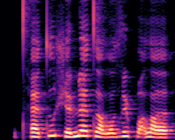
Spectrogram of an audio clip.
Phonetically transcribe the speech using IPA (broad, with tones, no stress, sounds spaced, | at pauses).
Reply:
tʰ æ˨ t u˦ ʃ ɛ˨˦ ɭ ɳ æ˦ t ɜ˨ lˠ u˨˦ z ə˦ ɭ p ɑ̰˦ lˠ ɜ˦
